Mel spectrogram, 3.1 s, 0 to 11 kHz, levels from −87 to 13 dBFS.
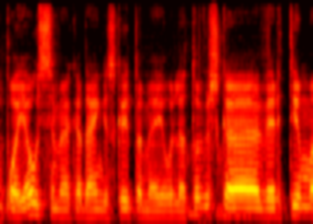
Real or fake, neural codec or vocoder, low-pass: real; none; 9.9 kHz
